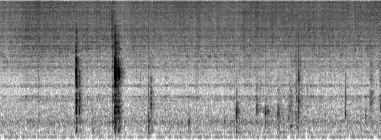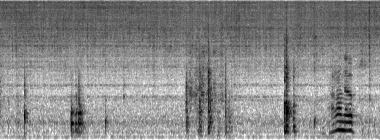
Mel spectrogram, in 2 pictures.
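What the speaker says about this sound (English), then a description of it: "put some butter in the pan with the broccoli" Broccoli cooking in salted butter in a pan, a steady soft sizzle with occasional stirring clicks and scrapes, close and continuous without talk.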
